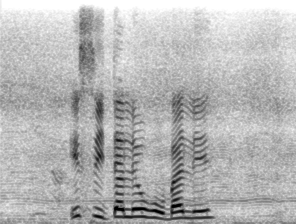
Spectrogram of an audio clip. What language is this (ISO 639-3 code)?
sot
